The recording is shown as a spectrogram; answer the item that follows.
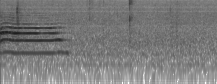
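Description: A single short, high-pitched vocal call at the very start, lasting under a second: a quick rise, then held on one pitch.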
